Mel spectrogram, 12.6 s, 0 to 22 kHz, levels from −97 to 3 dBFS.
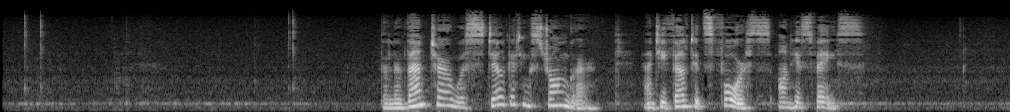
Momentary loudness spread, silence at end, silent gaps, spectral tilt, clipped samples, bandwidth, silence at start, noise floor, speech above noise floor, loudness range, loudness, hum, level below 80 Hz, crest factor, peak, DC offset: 15 LU; 1.85 s; none; -4 dB/octave; under 0.1%; 14 kHz; 0.3 s; -58 dBFS; 39 dB; 6 LU; -19 LUFS; none; -60 dBFS; 22 dB; -2 dBFS; under 0.1%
